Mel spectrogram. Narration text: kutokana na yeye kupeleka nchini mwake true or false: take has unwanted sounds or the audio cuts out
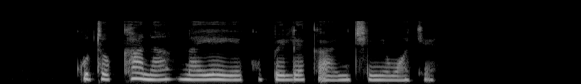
false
